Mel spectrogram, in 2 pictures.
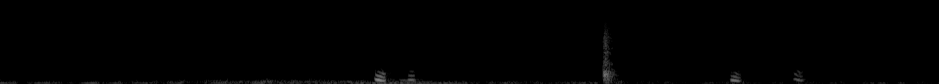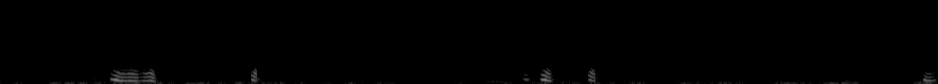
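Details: Cat snoring indoors in a quiet room: short, throaty, low snorts arriving singly or in close pairs at irregular gaps of two to four seconds, with one sharp click partway through.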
